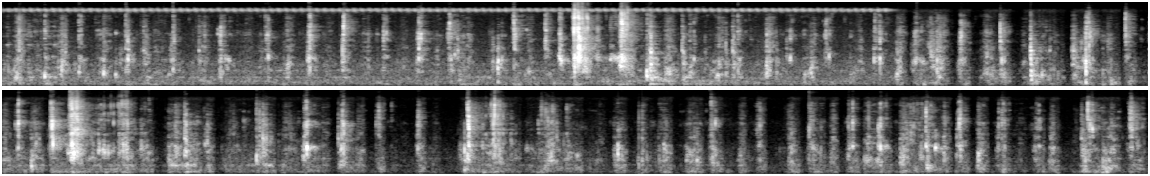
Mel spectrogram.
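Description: Close-up chewing and crunching of crisp pani puri shells, a dense run of irregular crackles and clicks with wet mouth sounds. A steady high-pitched whine runs underneath and stops about eleven seconds in.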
